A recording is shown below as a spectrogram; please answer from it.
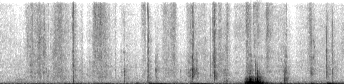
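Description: Tarot cards being shuffled and handled by hand: a run of light flicks and slides of the cards, with one louder soft thump about three seconds in.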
